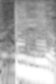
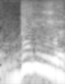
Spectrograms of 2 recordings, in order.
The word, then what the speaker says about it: Bilio: Bilio se escribe y se lee Bilio. Bilio. No es Pilio, Bilio.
